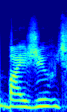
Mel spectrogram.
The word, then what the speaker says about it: baijiu: And he pulled out a bottle of, and you're going to help me pronounce this, Chinese baijiu? – Uh-huh, baijiu, sure. – Baijiu, yeah. Uh-huh. – That's how I pronounce it.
